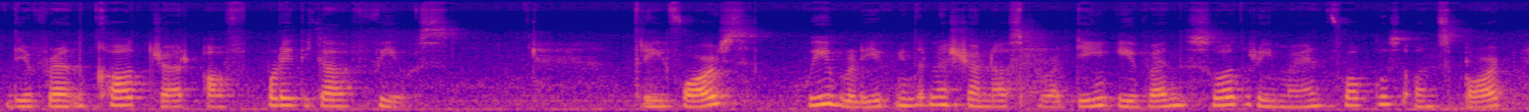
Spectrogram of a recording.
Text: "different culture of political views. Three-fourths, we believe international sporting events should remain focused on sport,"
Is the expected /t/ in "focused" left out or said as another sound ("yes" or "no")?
yes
